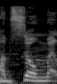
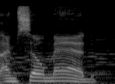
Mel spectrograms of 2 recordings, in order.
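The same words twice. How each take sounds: First: It is said with real emotion. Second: It is said flatly, without emotion.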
